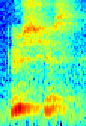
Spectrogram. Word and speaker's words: Lucius: anymore but as Lucius I think that he pronounced it luus but clearly Lucius I was already imagining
